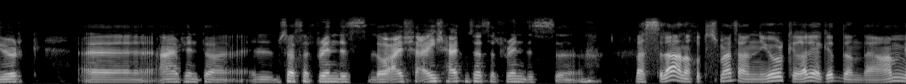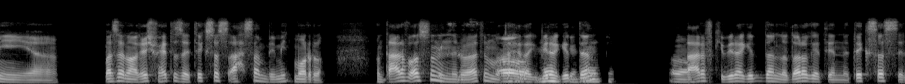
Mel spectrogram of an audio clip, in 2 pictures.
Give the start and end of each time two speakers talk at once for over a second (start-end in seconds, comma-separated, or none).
13.4-15.2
